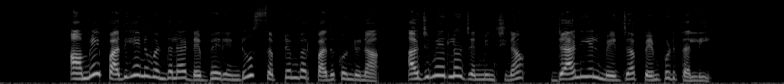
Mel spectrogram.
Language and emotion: Telugu, neutral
